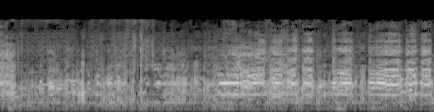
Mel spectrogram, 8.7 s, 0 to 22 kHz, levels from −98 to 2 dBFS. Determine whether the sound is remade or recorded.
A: remade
